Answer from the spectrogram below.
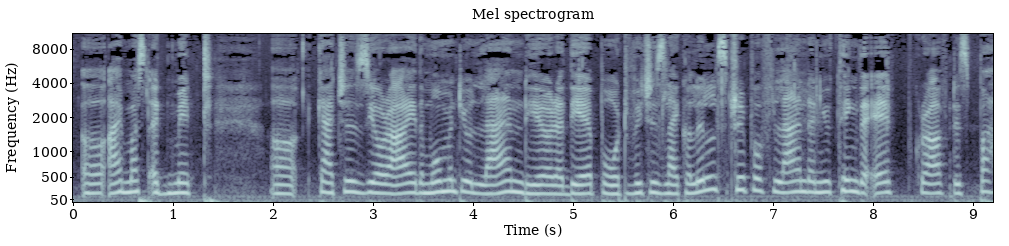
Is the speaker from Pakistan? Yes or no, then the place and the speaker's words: no; West Bengal, India; now in Mumbai, India; I'm from this eastern state in India, which is Bengal.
